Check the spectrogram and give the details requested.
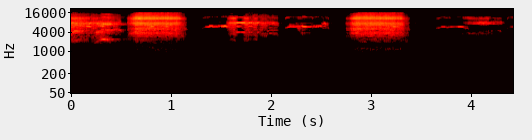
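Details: Common myna babies at the nest, eating little and snapping at their mother: loud hissing rasp bursts separated by silences, interleaved with thin, high, slightly rising whistled notes.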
